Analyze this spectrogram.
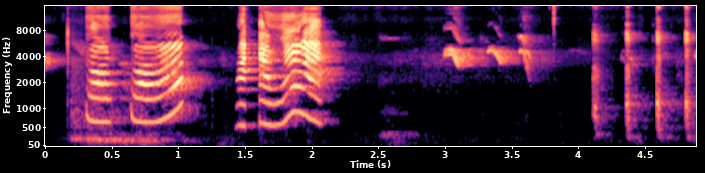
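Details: Pet talking parrot: drawn-out, curved, speech-like syllables over a low murmur, then thin high chirps and a few sharp clicks.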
